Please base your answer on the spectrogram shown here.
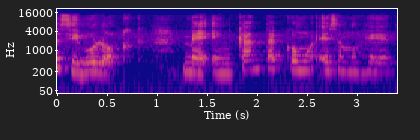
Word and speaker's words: Bullock: Sandra Bullock se pronuncia así, Bullock.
